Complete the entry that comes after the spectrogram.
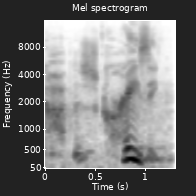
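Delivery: hushed whisper to God; whispered disbelief; whispered prayer. Retold or imitated. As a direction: breathe it out like a private prayer. Praying in disbelief, quoted thought.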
